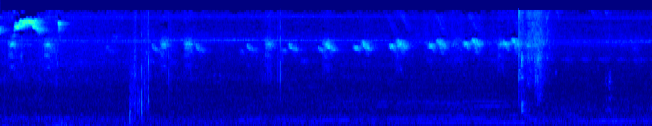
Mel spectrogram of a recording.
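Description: A small bird chirping over and over, a short high call about two to three times a second. About seven seconds in there is a brief splash as a cast fishing lure lands on the pond.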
